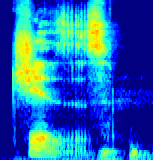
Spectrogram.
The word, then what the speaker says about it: GISS: How are we pronouncing this acronym? Is it GIS or GIS? Jizz.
